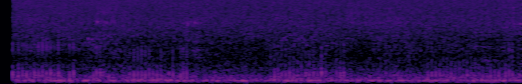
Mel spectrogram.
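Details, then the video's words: Fran, a female pet cat called Franny, purring softly while at her sweetest, a steady low rumble pulsing in even waves throughout, close and quiet with faint room hiss behind. "Franny Purr"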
